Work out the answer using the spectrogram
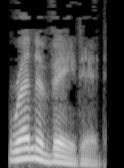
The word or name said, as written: renovated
